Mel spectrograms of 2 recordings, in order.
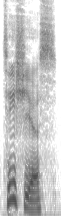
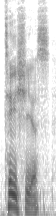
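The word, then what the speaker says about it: Ctesias: this is described by described by greek author tshis yeah i pronounced that correctly it's spelt c te s IAS and i go good it and spent ten minutes learning how to pronounce it t sheís so i mean you could have just written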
